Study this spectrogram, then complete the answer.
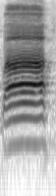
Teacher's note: ऊपर के दांत नीचे के होंठ से लग के फ़ा मिलता है।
